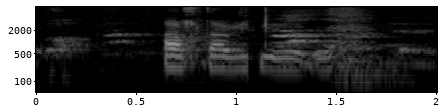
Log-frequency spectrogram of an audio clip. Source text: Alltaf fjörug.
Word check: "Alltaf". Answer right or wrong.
right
